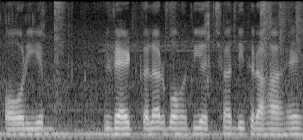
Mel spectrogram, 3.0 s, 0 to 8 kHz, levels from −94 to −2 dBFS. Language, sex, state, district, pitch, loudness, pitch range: Hindi, male, Uttar Pradesh, Jyotiba Phule Nagar, 125 Hz, -25 LUFS, 120-130 Hz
